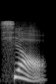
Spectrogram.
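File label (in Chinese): "笑" Chinese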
